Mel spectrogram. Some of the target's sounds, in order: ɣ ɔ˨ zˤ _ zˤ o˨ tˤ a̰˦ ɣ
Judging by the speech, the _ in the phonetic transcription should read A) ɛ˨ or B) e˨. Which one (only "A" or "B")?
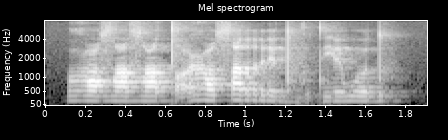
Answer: A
